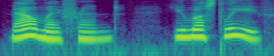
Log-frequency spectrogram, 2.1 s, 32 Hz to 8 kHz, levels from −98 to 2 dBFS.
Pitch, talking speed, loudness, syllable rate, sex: 200 Hz, 175 wpm, -17 LUFS, 4.4 syllables/s, female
